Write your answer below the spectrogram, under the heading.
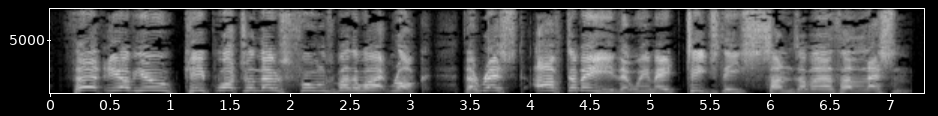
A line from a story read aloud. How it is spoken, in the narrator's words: Rishta Tarkan's voice cried out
